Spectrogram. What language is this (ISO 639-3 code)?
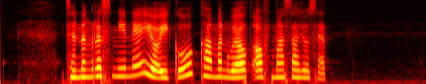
jav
